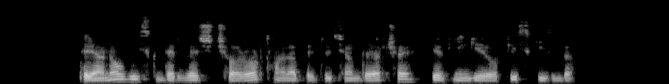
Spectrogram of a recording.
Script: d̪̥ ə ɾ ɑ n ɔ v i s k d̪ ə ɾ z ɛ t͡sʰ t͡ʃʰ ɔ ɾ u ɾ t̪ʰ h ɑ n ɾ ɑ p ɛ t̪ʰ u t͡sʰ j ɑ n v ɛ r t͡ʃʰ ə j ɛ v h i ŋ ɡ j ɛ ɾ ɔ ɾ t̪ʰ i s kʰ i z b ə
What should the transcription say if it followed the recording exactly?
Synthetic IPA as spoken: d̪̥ ə ɾ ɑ n ɔ v i s k d̪ ə ɾ v ɛ t͡sʰ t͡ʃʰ ɔ ɾ ɔ ɾ t̪ʰ h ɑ n ɾ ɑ p ɛ t̪ u t͡sʰ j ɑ n v ɛ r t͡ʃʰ ə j ɛ v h i ŋ ɡ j ɛ ɾ ɔ ɾ t̪ʰ i s k i z b ə

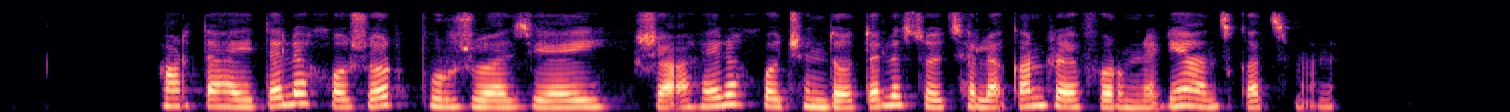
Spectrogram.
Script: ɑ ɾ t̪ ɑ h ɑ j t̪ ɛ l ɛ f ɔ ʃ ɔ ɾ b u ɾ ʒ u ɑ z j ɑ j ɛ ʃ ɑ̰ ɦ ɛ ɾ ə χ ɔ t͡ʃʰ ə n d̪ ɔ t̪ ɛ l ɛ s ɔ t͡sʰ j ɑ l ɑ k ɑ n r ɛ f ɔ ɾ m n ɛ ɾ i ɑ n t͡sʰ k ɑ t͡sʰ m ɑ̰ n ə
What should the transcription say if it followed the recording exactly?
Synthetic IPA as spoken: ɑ ɾ t̪ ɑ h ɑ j t̪ ɛ l ɛ χ ɔ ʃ ɔ ɾ b u ɾ ʒ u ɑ z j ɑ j i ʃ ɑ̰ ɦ ɛ ɾ ə χ ɔ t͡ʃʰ ə n d̪ ɔ t̪ ɛ l ɛ s ɔ t͡sʰ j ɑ l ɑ k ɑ n r ɛ f ɔ ɾ m n ɛ ɾ i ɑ n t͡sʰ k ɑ t͡sʰ m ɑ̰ n ə

